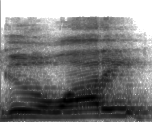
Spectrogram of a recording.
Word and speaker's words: Guwahati: We put a new office in the northeastern part of the country in Guwahati. Did I pronounce that right? Guwahati, yeah.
